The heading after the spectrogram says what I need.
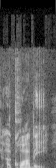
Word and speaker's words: Aquabi: So I want to give it like 3 syllables. Like avocado? But it's Lake Avocado. But it's only 2 syllables, right? Aquabi. Oh, it is 3. Aquabi.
